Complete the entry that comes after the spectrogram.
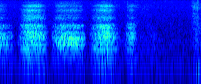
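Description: A person demonstrating high, shallow breathing: four quick, audible breaths in a steady rhythm, close and fairly loud, with a final short breath at the end.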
